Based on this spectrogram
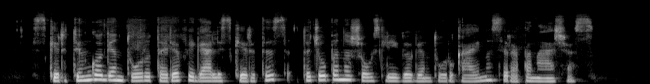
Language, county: Lithuanian, Klaipėda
